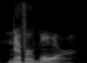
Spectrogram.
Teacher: the long o as the most sonorous vowel in connection with r as the most producible consonant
